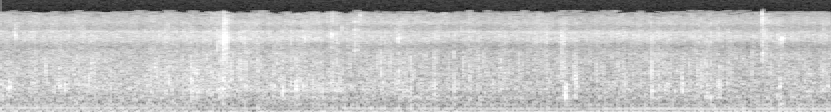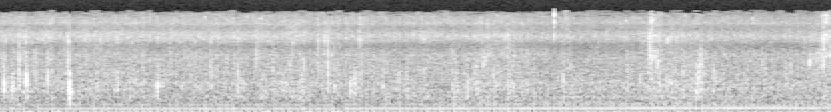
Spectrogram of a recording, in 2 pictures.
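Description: Van driving slowly over gravel: a steady low engine drone with a slowly shifting pitch, and scattered small crackles of gravel under the tyres.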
